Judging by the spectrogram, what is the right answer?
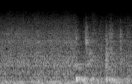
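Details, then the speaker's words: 300,000-mile truck engine at rough low idle with mass airflow sensor disconnected: two sharp intake backfire pops because the ECU doesn't know how much fuel to inject; intake boot had been repaired with tape. "You hear that backfiring business. It does not know how much fuel to feed the injectors."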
